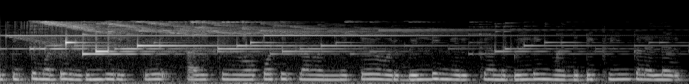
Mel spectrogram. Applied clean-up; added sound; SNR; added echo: none; Chime; -3 dB; reverberation time 0.3 s.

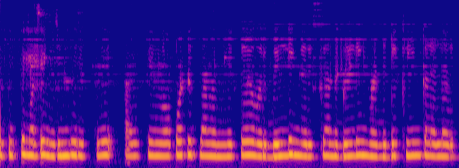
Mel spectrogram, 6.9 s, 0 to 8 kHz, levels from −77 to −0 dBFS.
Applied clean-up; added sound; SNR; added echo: neural mask model DeepFilterNet 3.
